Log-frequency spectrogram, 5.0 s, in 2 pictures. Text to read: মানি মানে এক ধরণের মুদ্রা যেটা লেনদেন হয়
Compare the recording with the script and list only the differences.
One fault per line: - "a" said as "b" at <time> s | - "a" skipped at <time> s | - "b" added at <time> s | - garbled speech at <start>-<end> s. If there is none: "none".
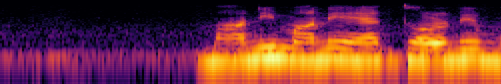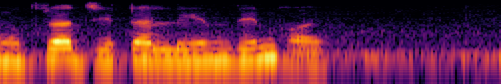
none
